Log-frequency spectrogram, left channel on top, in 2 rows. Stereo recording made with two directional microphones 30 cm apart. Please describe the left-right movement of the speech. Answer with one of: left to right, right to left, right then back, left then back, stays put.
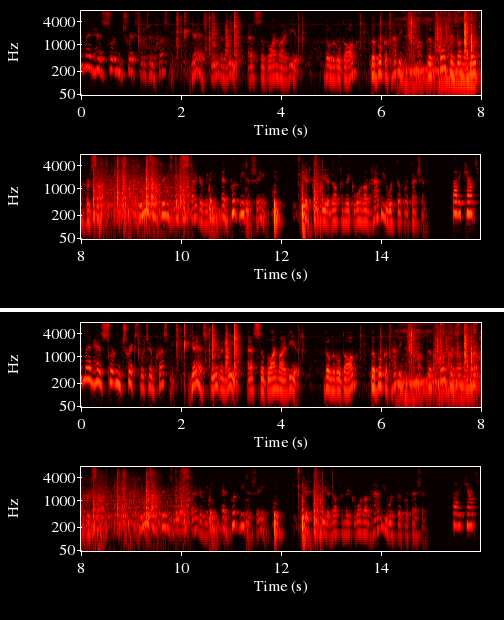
right to left.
